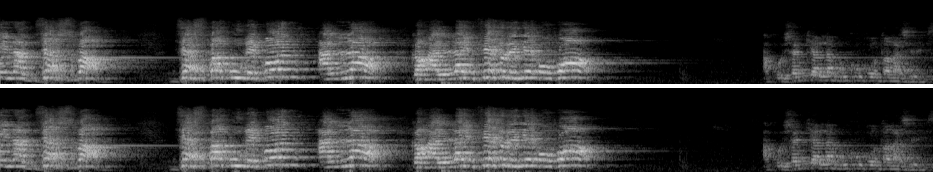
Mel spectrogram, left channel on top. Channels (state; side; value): normal; both; correlation 0.16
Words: il y a un diaspa. Diaspa pour répondre à Allah. Quand Allah il fait que les gars comprennent, à cause de Allah beaucoup content la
